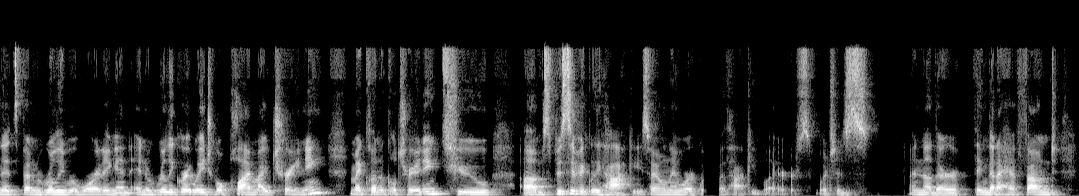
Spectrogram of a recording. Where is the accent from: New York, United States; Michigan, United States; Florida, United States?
Michigan, United States; I'm from Michigan, so hockey town, that kind of counts a little bit, right?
